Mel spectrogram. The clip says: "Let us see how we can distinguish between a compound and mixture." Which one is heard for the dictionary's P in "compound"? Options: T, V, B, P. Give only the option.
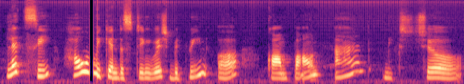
P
